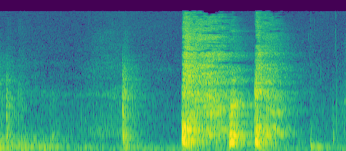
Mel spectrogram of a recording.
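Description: cough

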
